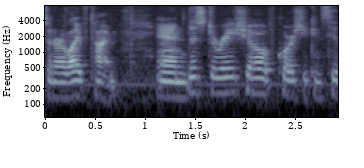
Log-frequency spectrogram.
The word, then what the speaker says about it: derecho: Many of you pronounce it many different ways, but derecho.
